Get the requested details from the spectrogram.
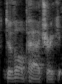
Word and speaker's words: Deval Patrick: And did you just call him Devil Patrick? – I did say Devil Patrick. I know. It's because I was just reading it off a screen, so that's just how it phonetically it came to me.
